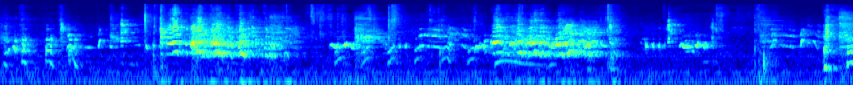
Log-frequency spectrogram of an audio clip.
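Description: Domestic turkeys gobbling: two loud gobbles, one about two seconds in and another about five seconds in.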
